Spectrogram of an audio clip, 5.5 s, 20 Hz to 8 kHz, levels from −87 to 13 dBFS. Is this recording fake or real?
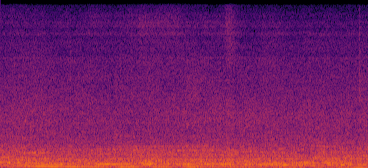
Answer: fake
